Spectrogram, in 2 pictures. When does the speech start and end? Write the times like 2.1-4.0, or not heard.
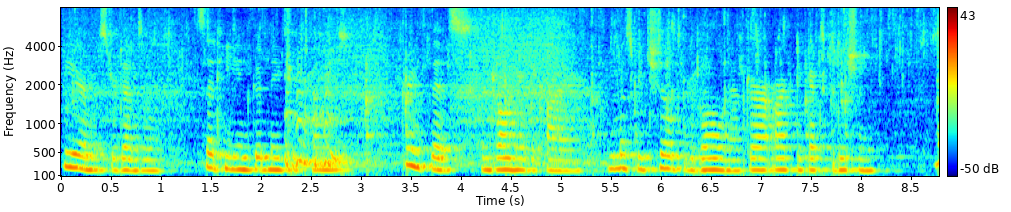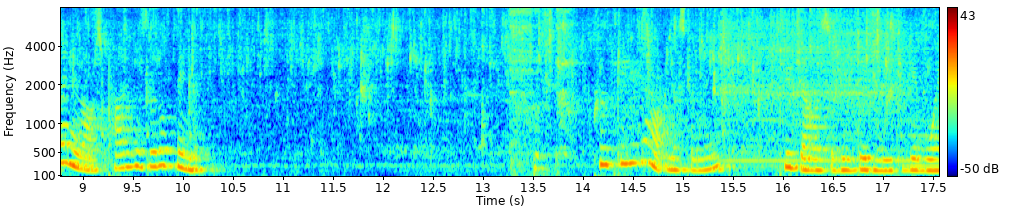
0.0-10.2, 14.1-17.5.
